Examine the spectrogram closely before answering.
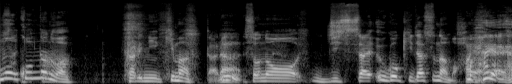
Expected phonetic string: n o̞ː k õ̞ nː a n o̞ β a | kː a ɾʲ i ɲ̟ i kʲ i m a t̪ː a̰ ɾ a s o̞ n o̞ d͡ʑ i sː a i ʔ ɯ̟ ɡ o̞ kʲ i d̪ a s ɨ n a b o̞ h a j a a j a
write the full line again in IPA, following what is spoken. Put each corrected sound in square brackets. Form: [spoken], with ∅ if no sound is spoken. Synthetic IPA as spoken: [m] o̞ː k õ̞ nː a n o̞ β a | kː a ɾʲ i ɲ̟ i kʲ i m a t̪ː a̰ ɾ a s o̞ n o̞ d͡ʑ i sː a i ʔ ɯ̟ ɡ o̞ kʲ i d̪ a s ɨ n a [m] o̞ h a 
